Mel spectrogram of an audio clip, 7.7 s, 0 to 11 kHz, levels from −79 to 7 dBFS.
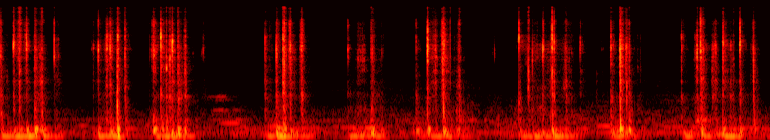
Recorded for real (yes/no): no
